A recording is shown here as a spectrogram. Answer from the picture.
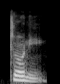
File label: "tawny", Indian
